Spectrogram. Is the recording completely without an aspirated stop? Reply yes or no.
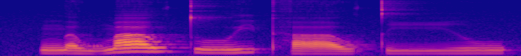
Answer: no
